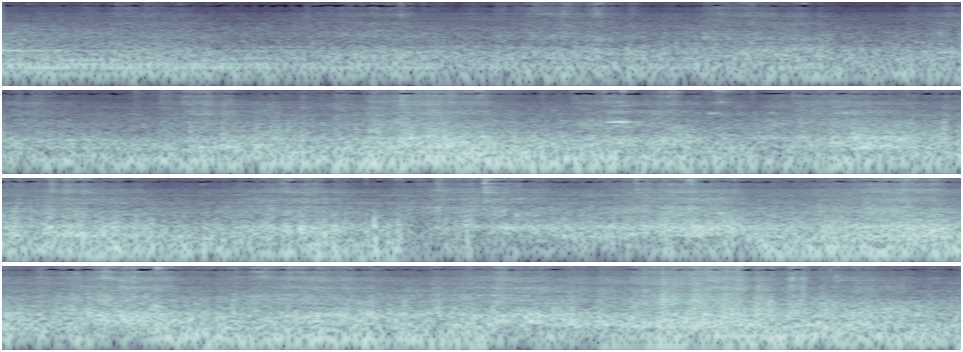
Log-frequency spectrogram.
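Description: Loaded freight gondola cars rolling past close by: a steady heavy rumble of steel wheels on rail, with a regular clickety-clack as the wheel trucks cross rail joints.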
